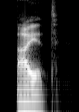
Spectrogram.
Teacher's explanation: Tav in Hebrew. Notice that the Tau at the end of the word is not pronounced with a soft TH. Sometimes it will be, sometimes it will not be.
